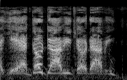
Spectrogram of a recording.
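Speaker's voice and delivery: high, excited cheer. Real, not acted. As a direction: cheer the dog as it runs. Cheering the running dog on.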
